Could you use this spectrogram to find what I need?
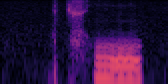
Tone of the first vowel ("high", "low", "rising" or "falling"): low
